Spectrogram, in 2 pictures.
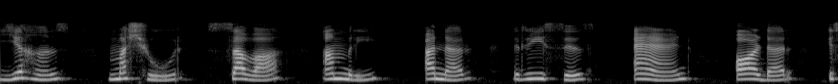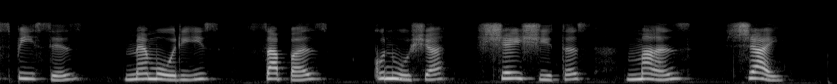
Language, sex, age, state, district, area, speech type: Kashmiri, female, 30-45, Jammu and Kashmir, Kupwara, rural, read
